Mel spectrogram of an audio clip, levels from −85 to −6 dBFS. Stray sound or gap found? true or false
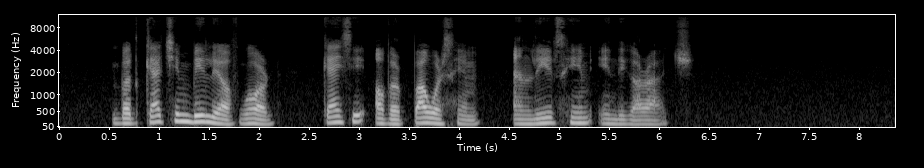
false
